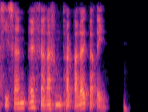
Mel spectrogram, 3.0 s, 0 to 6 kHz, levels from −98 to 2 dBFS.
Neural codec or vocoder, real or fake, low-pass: codec, 16 kHz, 0.5 kbps, FunCodec, trained on LibriTTS, 25 frames a second; fake; 5.4 kHz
